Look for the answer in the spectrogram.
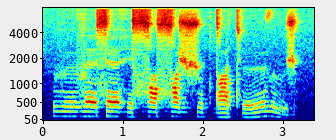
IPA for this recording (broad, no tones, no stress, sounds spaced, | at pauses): β ø v ɛː s ɛ ɦ e s zˤ ɯ sˤ zˤ ɯ ʒ ʃ ø p dˤ e tʰ øː ð ɯː ʒ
